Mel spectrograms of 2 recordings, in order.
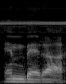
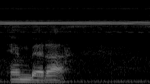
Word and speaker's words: Emberá: with the emba and actually it's emba I've been saying it wrong emba and uh just get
